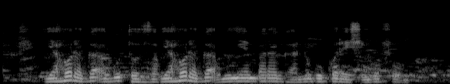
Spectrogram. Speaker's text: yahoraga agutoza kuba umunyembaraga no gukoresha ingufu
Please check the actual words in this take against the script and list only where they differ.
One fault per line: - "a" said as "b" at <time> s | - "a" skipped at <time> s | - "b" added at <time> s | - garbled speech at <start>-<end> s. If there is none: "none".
- "kuba" said as "yahoraga" at 1.7 s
